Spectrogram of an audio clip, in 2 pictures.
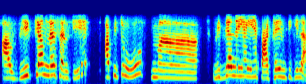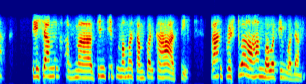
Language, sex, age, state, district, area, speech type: Sanskrit, female, 60+, Maharashtra, Mumbai City, urban, conversation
